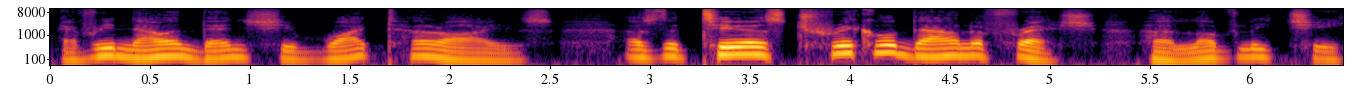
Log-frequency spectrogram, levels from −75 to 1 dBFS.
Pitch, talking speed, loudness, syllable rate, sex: 130 Hz, 160 wpm, -17 LUFS, 3.8 syllables/s, male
